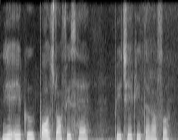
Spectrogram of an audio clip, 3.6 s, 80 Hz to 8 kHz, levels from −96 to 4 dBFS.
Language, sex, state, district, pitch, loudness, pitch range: Hindi, female, Punjab, Pathankot, 205 Hz, -18 LUFS, 190-220 Hz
